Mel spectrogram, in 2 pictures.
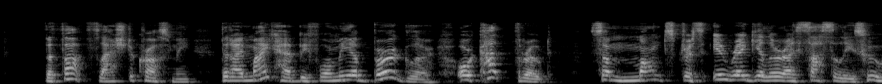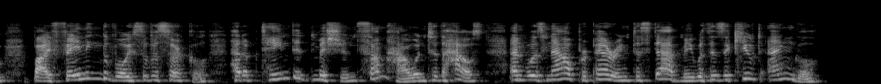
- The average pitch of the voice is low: No, medium, 185 Hz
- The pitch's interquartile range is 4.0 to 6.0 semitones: Yes, average, 4.7 semitones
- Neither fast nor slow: Yes, average, 155 wpm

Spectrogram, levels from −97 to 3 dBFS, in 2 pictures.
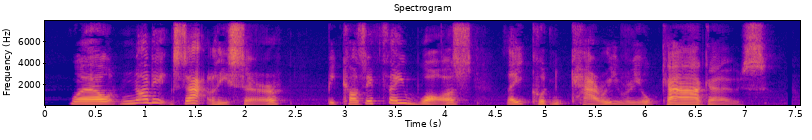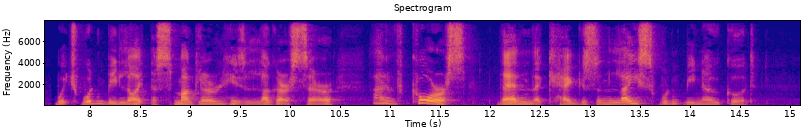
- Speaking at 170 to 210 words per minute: No, average, 140 wpm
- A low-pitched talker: No, medium, 145 Hz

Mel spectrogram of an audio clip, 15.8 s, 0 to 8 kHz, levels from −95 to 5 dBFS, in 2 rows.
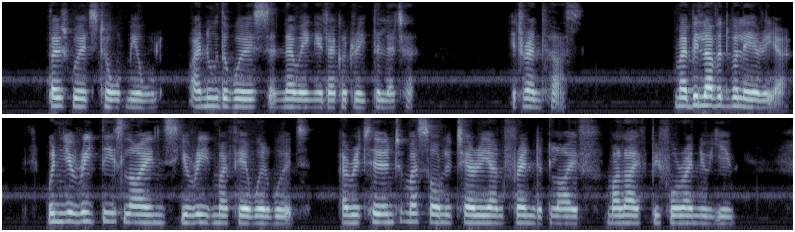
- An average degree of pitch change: No, narrow, 2.0 semitones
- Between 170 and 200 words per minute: Yes, average, 175 wpm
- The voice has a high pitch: Yes, high, 205 Hz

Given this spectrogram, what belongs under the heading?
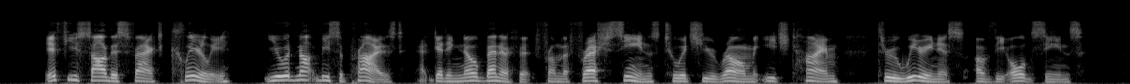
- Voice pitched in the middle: Yes, medium, 145 Hz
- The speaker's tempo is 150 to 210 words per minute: Yes, average, 165 wpm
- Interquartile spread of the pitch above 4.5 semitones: Yes, average, 5.3 semitones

